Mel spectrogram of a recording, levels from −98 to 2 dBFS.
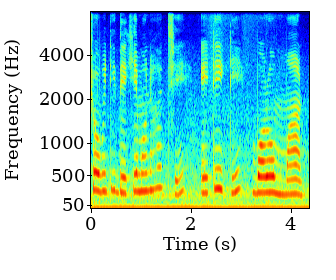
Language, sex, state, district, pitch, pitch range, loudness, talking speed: Bengali, female, West Bengal, Alipurduar, 245 Hz, 235-275 Hz, -17 LUFS, 110 wpm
